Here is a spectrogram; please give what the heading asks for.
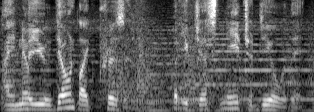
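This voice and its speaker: A man's voice: mid-range voice, a little fast, music in the background. A man voicing a stern middle-aged judge in a homemade animation, lecturing at length and sounding exasperated. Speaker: narrator and voice actor of an animation.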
